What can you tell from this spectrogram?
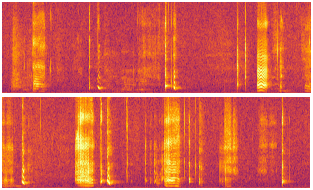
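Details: A baby babbles and laughs, broken by brief, sharp catching sounds of hiccups about one every few seconds.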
